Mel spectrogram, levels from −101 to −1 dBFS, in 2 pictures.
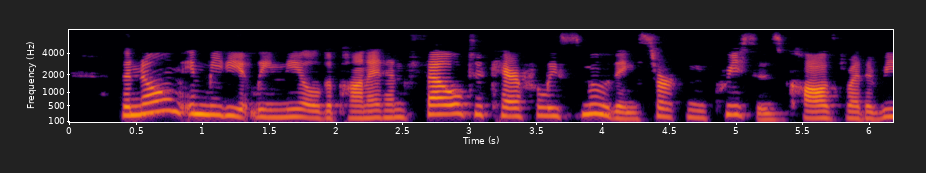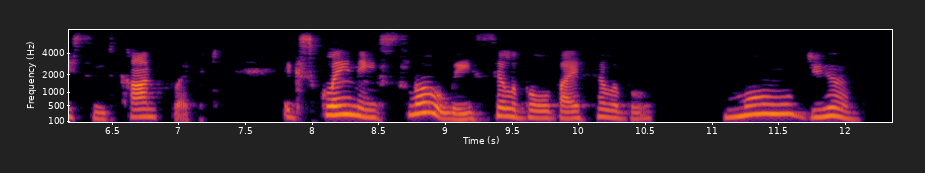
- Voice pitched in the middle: No, high, 195 Hz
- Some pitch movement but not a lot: No, wide, 6.5 semitones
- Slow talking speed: Yes, slow, 120 wpm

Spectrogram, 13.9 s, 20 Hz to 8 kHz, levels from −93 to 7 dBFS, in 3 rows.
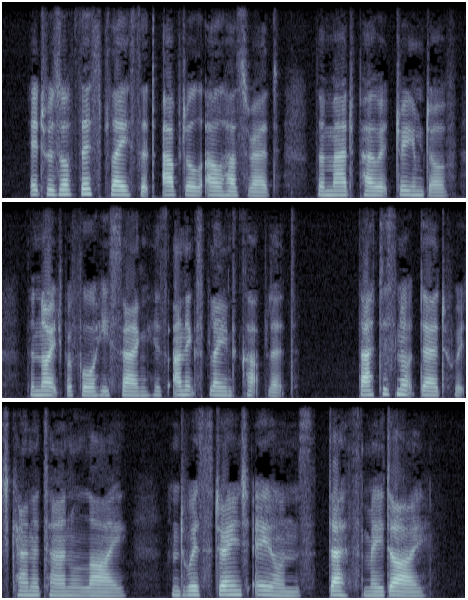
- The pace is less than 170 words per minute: Yes, average, 155 wpm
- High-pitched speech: No, medium, 170 Hz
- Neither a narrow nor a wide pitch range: No, narrow, 1.8 semitones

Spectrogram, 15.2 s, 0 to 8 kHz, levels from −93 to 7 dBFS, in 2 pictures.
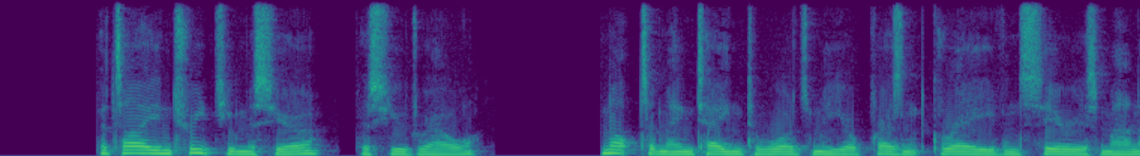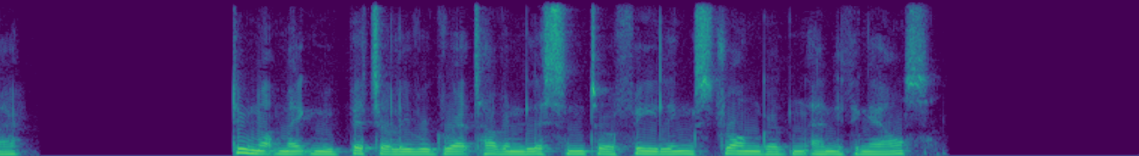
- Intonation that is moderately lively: No, narrow, 1.7 semitones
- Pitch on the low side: Yes, low, 130 Hz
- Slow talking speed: Yes, slow, 130 wpm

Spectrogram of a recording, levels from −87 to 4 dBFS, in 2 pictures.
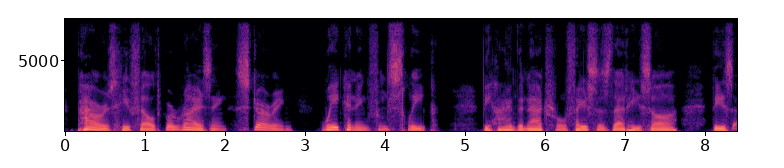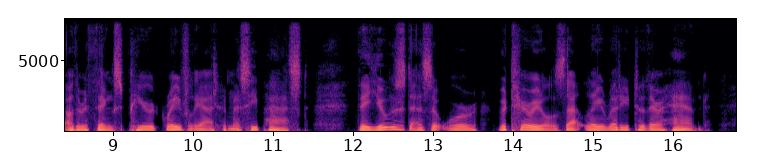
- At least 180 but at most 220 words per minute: No, slow, 135 wpm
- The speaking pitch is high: No, low, 110 Hz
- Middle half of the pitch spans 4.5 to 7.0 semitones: No, average, 3.3 semitones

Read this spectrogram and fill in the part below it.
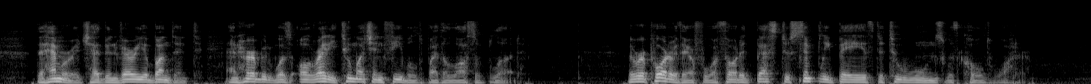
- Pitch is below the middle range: Yes, low, 100 Hz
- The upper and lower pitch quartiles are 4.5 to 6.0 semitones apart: Yes, average, 4.8 semitones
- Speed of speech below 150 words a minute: No, average, 180 wpm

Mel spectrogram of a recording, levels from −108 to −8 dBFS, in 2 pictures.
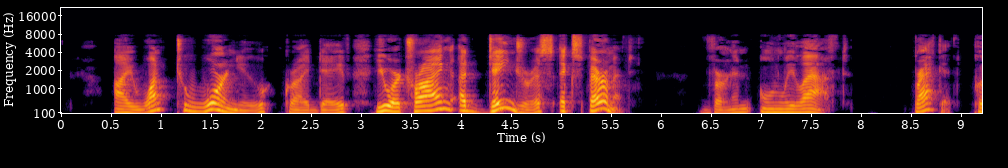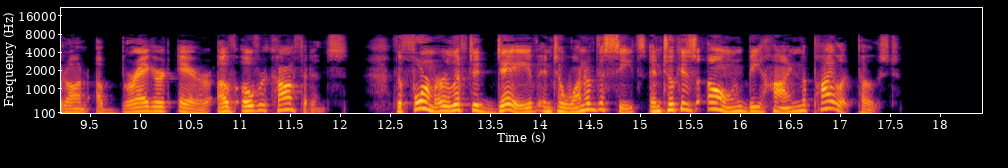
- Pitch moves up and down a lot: Yes, wide, 7.5 semitones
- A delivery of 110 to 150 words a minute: Yes, slow, 135 wpm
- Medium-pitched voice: Yes, medium, 155 Hz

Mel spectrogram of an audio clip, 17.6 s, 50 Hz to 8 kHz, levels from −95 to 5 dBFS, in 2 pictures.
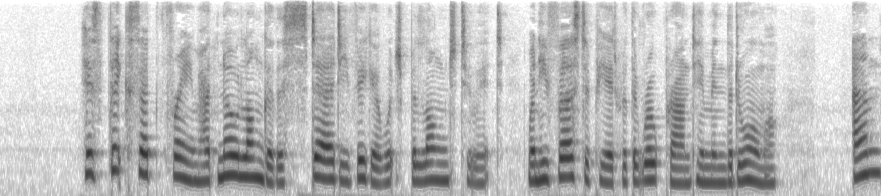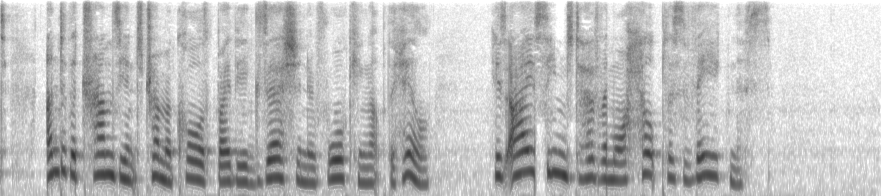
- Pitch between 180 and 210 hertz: No, high, 225 Hz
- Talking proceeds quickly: No, average, 165 wpm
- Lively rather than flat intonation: No, average, 4.7 semitones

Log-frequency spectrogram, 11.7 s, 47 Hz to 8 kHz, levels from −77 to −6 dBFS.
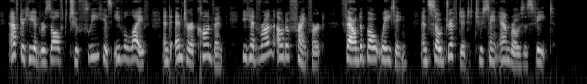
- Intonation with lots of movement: No, average, 4.1 semitones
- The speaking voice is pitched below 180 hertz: No, high, 220 Hz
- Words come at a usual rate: Yes, average, 160 wpm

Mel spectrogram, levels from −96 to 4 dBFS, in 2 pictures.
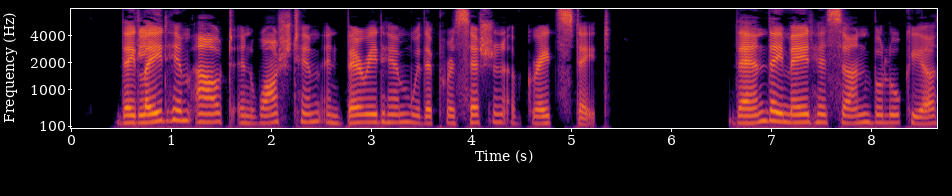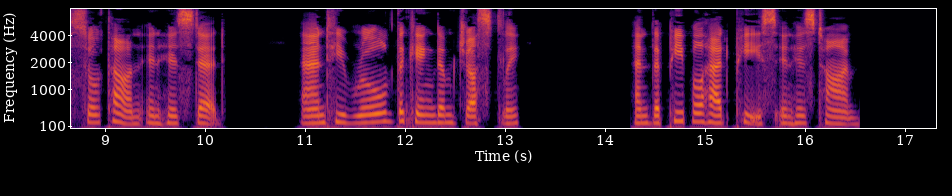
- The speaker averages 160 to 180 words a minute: No, average, 140 wpm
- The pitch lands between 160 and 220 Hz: Yes, high, 190 Hz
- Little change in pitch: Yes, narrow, 2.2 semitones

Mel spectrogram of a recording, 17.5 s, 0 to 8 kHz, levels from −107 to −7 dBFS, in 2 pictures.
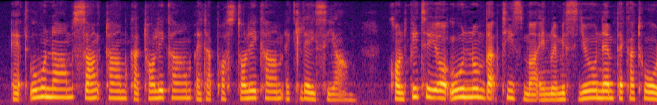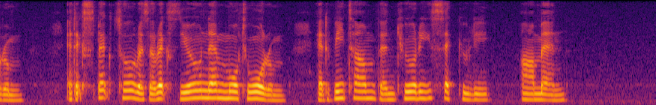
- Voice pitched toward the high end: Yes, high, 195 Hz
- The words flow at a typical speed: No, slow, 75 wpm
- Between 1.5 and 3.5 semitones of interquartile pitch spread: Yes, average, 3.1 semitones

